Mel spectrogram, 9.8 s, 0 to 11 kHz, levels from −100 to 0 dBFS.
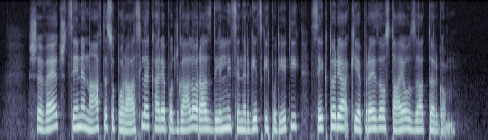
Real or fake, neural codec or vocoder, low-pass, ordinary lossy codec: real; none; none; none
